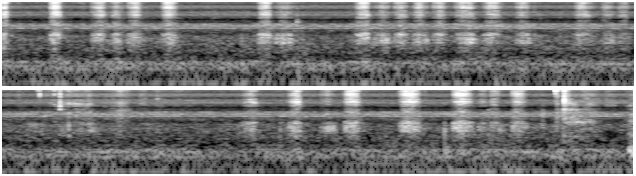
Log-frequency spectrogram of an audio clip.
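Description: A pencil scratches and strokes across paper while drawing a figure's hands, a quiet, continuous rubbing with short repeated strokes, close and faint, with no voices.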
